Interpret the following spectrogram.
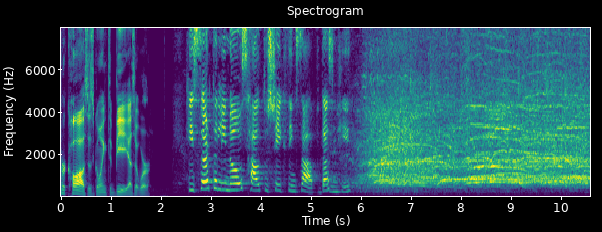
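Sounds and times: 
speech: 0.0 - 1.8, 2.5 - 6.6
audience applause: 6.0 - 10.5.

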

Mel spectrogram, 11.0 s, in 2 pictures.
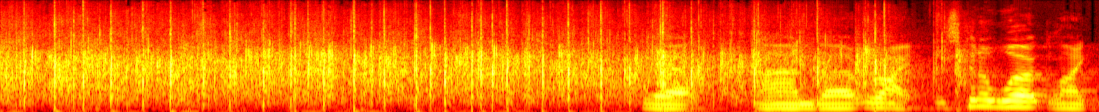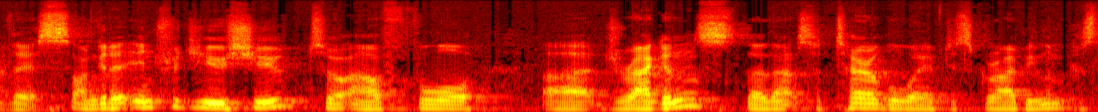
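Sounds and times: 
audience applause: 0.0 - 5.0
speech: 3.2 - 10.9.

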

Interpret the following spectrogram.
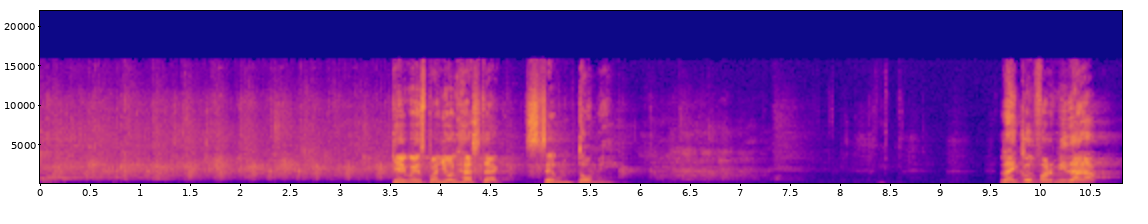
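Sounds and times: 
loud applause: 0.0 - 6.8
speech: 3.5 - 5.8, 9.6 - 10.6
laughter: 6.1 - 7.6.

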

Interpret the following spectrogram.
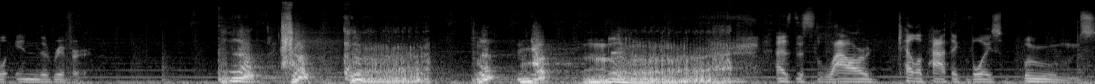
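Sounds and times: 
speech: 0.0 - 1.0, 2.3 - 4.0, 7.8 - 10.9
person vocally imitating a cat coughing up a hairball: 2.2 - 7.6.

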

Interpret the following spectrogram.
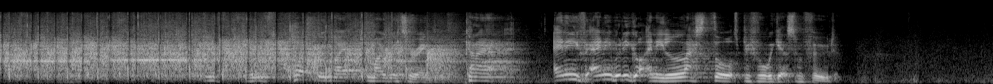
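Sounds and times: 
audience applauding: 0.0 - 4.7
speech: 4.0 - 8.5.

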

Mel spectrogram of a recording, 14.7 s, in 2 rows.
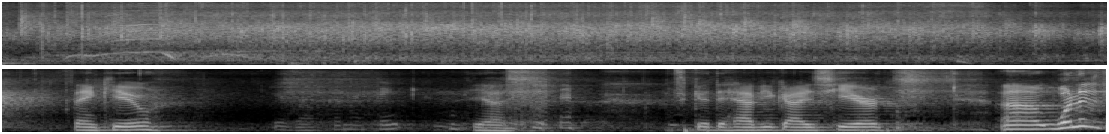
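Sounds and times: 
audience cheering: 0.0 - 6.6
audience applause: 0.0 - 7.8
speech: 7.8 - 8.5, 10.5 - 11.2, 11.9 - 14.7.

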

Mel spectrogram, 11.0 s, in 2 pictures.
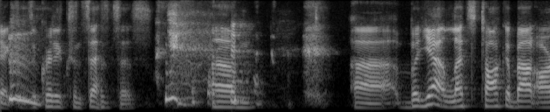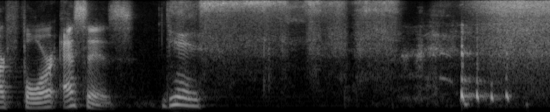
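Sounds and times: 
speech: 0.0 - 7.9
laughter: 1.6 - 2.7, 9.9 - 10.8
snake sound effect hissing: 7.9 - 9.6, 10.2 - 10.9.

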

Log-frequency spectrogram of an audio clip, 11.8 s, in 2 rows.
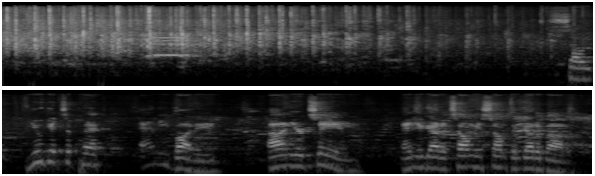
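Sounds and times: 
hockey crowd cheering and applauding: 0.0 - 6.2
speech: 5.6 - 11.7.

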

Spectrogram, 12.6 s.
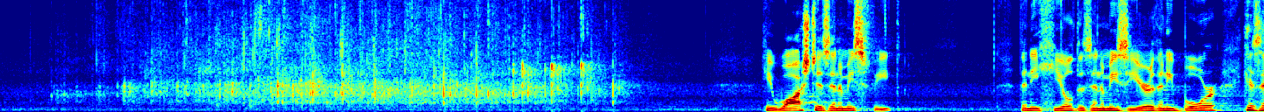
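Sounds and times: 
audience applause: 0.3 - 6.4
speech: 7.6 - 9.1, 10.2 - 12.6.

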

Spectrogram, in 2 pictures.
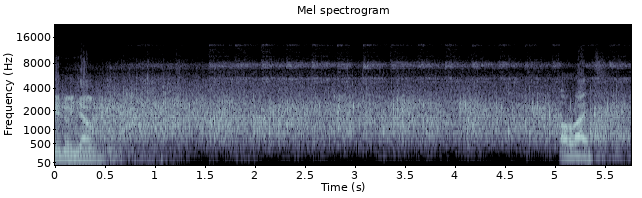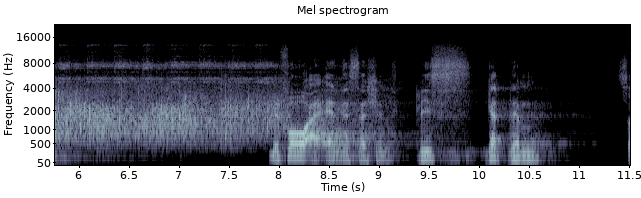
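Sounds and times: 
speech: 0.0 - 0.6, 5.0 - 5.6, 7.9 - 10.7
crowd clapping: 0.0 - 9.0.

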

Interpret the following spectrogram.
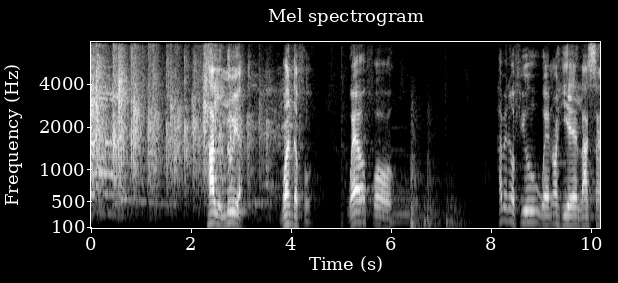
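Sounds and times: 
audience clapping: 0.0 - 4.2
speech: 2.3 - 3.2, 3.8 - 4.5, 5.2 - 6.4, 8.2 - 10.1.

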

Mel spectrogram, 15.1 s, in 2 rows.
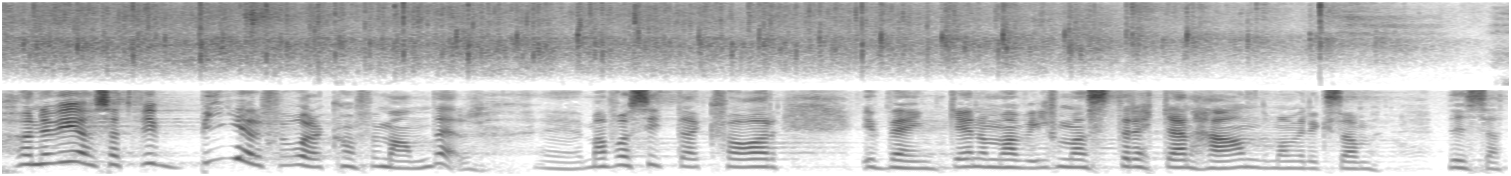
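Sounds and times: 
audience applauding: 0.0 - 7.2
speech: 7.6 - 15.0.

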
